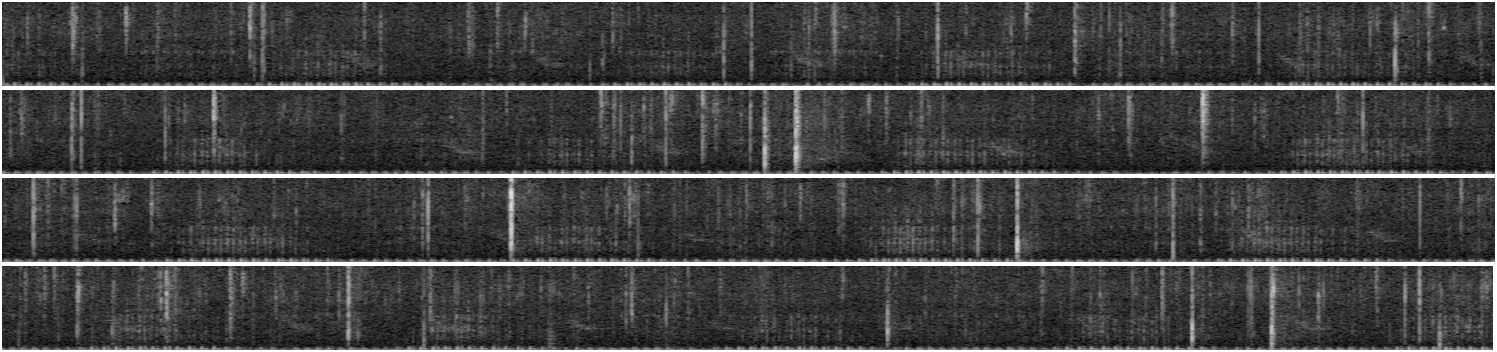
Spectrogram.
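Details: Cozy purring from a cat, a deep vibrating drone pulsing in regular swells about every second and a bit, mixed with a fireplace's continuous crackling and occasional sharp snaps.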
